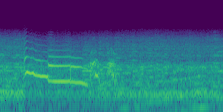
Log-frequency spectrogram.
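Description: Cartoon dog's whining howl: one long falling wail starting about half a second in, dropping in two steps and held for over a second, followed by two short cries, over background music.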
